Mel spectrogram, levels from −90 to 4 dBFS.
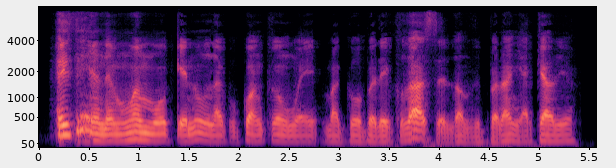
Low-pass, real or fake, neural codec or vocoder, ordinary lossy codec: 7.2 kHz; fake; codec, 16 kHz in and 24 kHz out, 0.4 kbps, LongCat-Audio-Codec, two codebook decoder; AAC, 32 kbps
